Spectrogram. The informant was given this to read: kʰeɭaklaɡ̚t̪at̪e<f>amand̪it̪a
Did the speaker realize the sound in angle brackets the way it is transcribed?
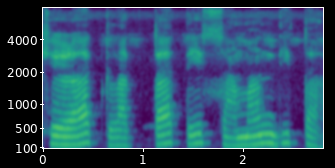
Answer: no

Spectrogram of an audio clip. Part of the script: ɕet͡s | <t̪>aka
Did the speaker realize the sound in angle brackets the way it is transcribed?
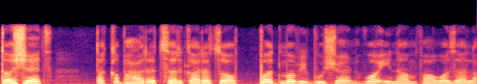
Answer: yes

